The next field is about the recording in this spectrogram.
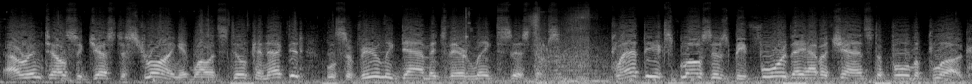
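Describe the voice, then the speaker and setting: An actor playing a businesslike military officer who briefs soldiers on a mission in a video game. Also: male voice, on the high side, normal speed, over music, lightly acted, low-quality recording. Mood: firm, businesslike.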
